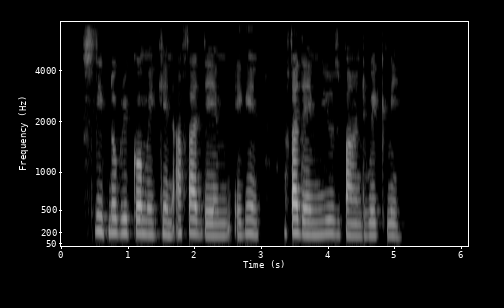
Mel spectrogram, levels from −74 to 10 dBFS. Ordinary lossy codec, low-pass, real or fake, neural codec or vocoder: none; 7.2 kHz; real; none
